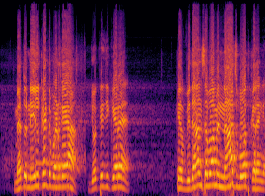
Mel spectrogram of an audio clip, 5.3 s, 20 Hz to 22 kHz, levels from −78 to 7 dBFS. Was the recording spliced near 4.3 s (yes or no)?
no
